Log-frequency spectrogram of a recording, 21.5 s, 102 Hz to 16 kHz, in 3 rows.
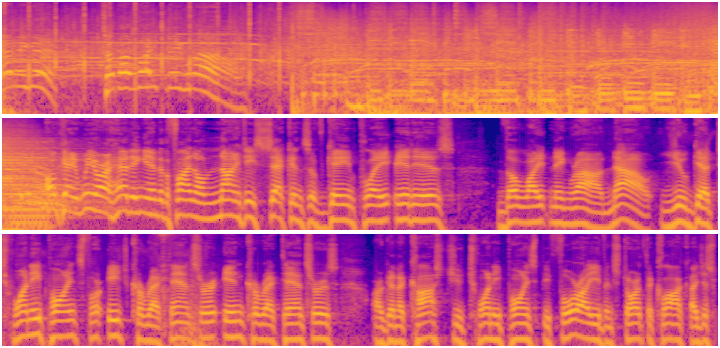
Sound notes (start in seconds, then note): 2.7 applause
